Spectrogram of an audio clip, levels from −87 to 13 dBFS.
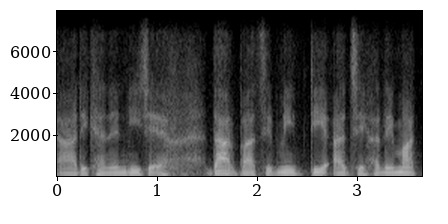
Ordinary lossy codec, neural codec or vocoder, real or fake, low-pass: Opus, 16 kbps; codec, 16 kHz, 0.2 kbps, FocalCodec; fake; 7.2 kHz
